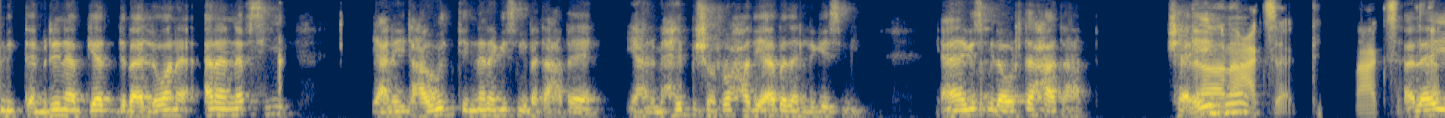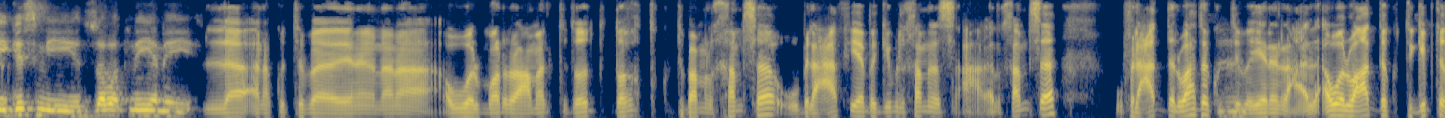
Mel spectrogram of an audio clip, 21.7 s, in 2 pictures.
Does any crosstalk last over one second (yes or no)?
no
